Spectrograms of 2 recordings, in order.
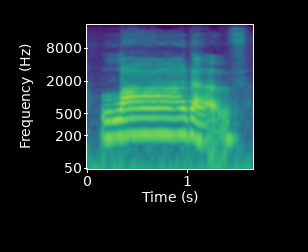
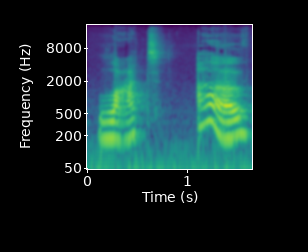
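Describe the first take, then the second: First: The t is a flap linked onto of. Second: The t is clear and the words are separate.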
